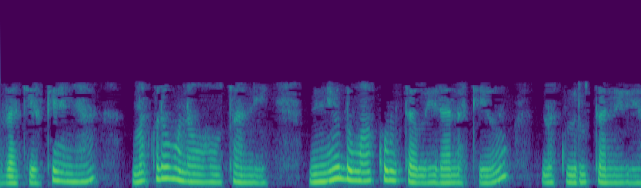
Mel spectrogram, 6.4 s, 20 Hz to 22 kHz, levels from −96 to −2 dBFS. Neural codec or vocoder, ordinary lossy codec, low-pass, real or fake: autoencoder, 22.05 kHz, a latent of 192 numbers a frame, VITS, trained on one speaker; MP3, 16 kbps; 3.6 kHz; fake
